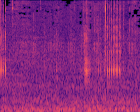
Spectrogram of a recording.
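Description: Steady low road and engine noise inside the cabin of a car being driven.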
